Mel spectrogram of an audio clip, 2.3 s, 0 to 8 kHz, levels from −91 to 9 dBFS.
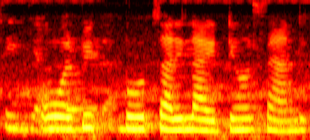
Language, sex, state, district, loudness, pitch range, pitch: Hindi, female, Punjab, Pathankot, -13 LUFS, 235-260 Hz, 245 Hz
